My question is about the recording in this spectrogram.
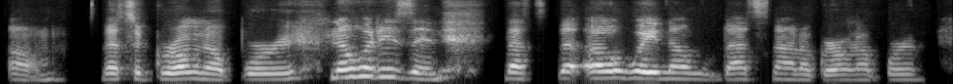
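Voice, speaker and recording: A woman's voice: fairly high pitch, moderate pace, warm tone, no echo. A young woman streamer reading a story aloud, stumbling over words and chatting as she corrects herself. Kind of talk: reading aloud with casual asides.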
